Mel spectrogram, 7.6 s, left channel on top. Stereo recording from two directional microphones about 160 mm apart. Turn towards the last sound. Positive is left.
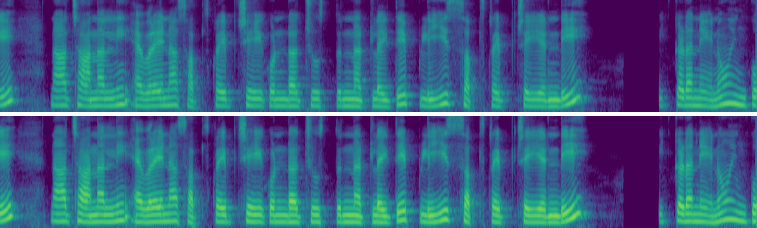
turn(degrees=-5)  # may be behind; listen again after turning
